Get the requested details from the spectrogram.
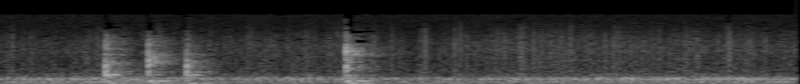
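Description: Three quick knocks on a locked door, then a single knock a moment later, crisp over a steady low background rumble; no one speaks. Someone knocks for Doc to open up.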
